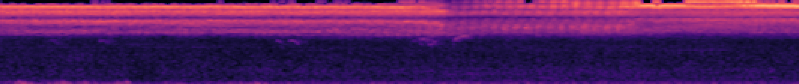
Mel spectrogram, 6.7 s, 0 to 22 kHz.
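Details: Ryukyu large brown cicada, known locally in Okinawa as Nābikachikachī, singing on June 4 in Okinawa: a steady, hissing high buzz that holds without a break, over a soft low rumble of background noise.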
